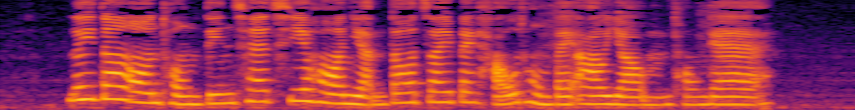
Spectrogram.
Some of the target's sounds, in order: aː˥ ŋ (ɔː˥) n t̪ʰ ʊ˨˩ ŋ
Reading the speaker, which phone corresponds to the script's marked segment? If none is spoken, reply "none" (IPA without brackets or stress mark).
ɔː˧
